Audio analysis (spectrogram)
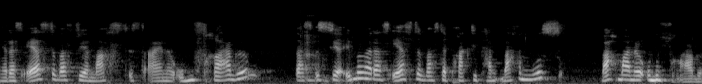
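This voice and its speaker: Her voice is a plain, everyday voice, medium in pitch for a woman. She moves at a fairly quick pace with lively intonation. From Ruhr area, Germany (Hamm). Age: 30s. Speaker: wedding officiant and radio presenter. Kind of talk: casual interview. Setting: online call.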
